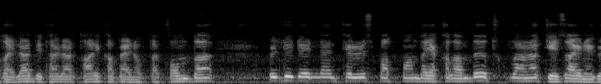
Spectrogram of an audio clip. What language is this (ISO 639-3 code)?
tur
